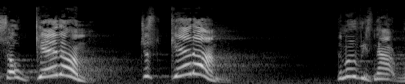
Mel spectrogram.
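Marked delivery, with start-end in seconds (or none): 0.0-2.2 higher and louder, egging them on; a hint of a fired-up father shouting at the screen; riled-up dad. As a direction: urge them on like a dad cheering at a movie. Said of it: "It's like my dad in that movie".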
